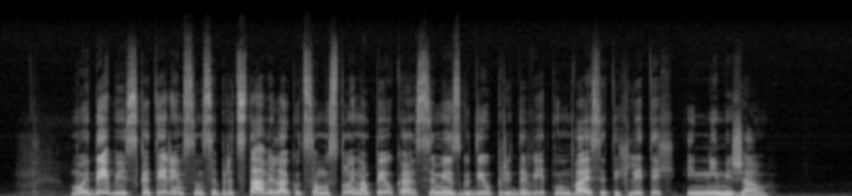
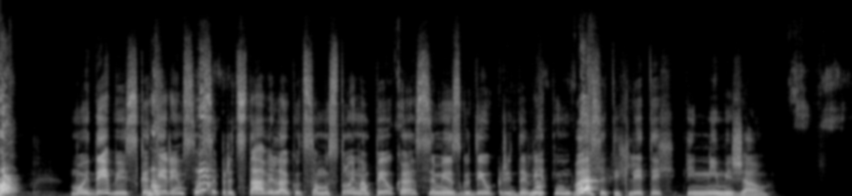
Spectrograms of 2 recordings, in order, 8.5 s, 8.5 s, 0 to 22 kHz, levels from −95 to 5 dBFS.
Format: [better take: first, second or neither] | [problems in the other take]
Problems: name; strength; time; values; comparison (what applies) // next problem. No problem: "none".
first | noise reduction (neural mask model Resemble Enhance denoiser)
